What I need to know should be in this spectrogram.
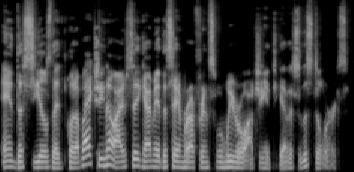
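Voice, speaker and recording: Male co-host, bright and sharp tone, analytical and playful, dry close mic. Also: mid-range voice, rapid-fire, creaky, no room sound. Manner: analytical, jokey, acts out quotes. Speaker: reaction show co-host. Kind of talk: casual discussion reading notes.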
